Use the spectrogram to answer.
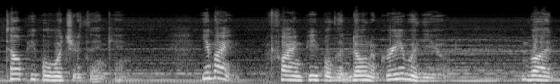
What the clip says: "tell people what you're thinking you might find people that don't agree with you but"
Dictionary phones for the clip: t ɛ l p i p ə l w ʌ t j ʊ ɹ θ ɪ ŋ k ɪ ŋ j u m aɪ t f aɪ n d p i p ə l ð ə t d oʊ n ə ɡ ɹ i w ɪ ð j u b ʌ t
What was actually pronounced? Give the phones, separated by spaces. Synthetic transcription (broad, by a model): t ɛ l p i p l w ʌ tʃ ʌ ɹ θ ɪ ŋ k ɪ ŋ j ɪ m aɪ t f aɪ n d p i p l ð ə t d oʊ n ə ɡ ɹ i w ɪ ð j u b ʌ t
